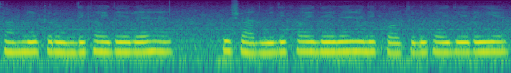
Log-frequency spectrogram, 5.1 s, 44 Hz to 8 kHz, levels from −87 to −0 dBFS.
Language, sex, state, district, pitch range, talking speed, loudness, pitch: Punjabi, female, Punjab, Fazilka, 195-205 Hz, 225 wpm, -12 LUFS, 200 Hz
